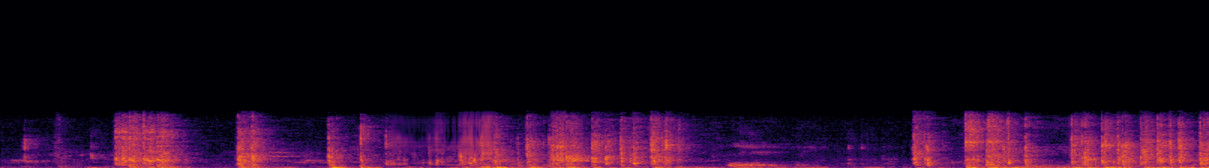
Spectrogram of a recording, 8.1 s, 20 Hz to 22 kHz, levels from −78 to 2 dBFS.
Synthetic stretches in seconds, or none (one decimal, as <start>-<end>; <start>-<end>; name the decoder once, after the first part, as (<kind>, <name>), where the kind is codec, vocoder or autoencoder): 2.6-3.3 (vocoder, BigVGAN v2)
